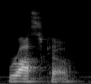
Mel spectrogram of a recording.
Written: Roscoe

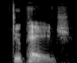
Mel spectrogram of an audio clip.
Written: dupage

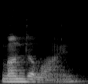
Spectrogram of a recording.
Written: Mundelein

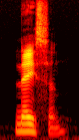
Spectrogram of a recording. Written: nason

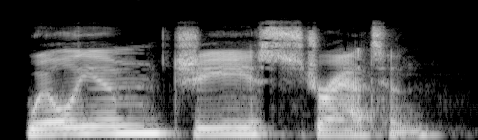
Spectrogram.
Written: William G. Stratton

